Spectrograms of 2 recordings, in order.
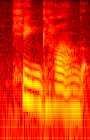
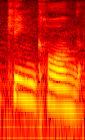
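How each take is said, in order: Both takes have the same delivery.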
